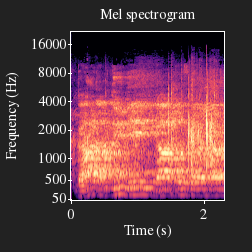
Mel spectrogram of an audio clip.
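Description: A man's voice with drawn-out, held tones, then scattered hand clapping starting near the end.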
